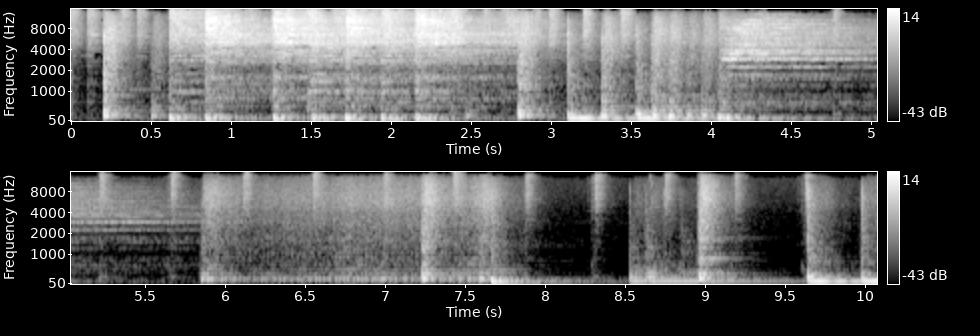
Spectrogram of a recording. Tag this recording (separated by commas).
Drum kit, Rimshot, Drum roll, Bass drum, Percussion, Snare drum, Drum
